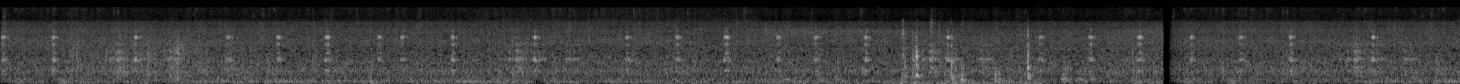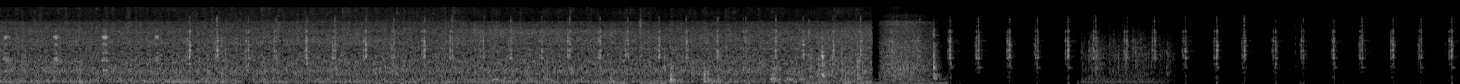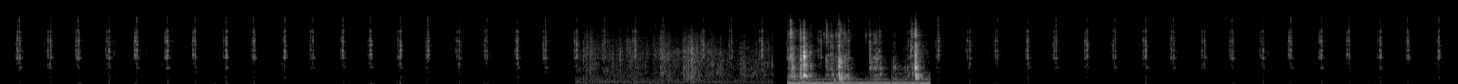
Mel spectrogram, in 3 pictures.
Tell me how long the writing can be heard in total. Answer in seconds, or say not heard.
not heard.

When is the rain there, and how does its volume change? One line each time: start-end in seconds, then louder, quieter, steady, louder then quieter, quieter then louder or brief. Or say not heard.
0.0-24.0 steady.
